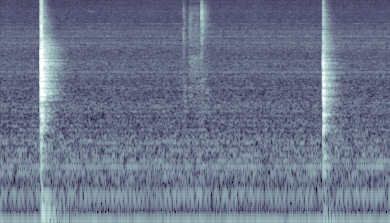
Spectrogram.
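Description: Go stones are placed on a wooden go board, making two sharp, bright clacks with a short wooden ring. The clacks are spaced a few seconds apart over a steady low background hum.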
